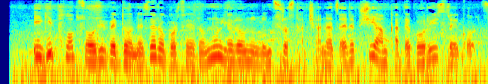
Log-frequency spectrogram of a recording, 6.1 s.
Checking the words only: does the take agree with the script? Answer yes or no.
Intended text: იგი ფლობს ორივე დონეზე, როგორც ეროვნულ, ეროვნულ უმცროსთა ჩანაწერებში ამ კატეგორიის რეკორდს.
yes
